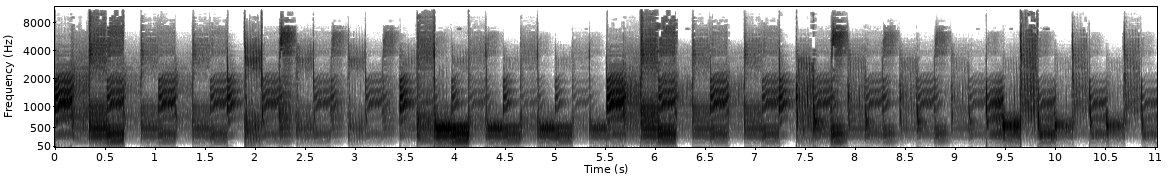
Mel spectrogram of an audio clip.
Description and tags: cloudcycle.nimbus-synthloop.1-87bpm
synth loop - 87 bpm
electronic, loop, synth, rhythmic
